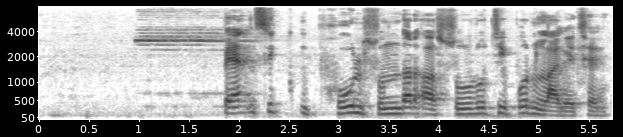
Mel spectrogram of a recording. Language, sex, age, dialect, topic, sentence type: Maithili, male, 25-30, Eastern / Thethi, agriculture, statement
